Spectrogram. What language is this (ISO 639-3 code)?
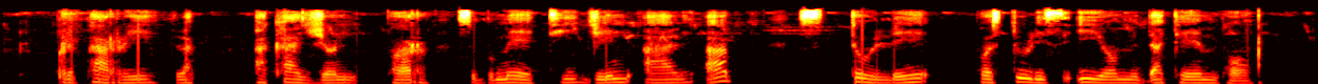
epo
